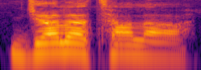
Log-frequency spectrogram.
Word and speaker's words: Jalatala: Note the pronunciation. That's a long A at the end. Jalatala. This is a name of Srimati Radharani from Radha Sahasranam.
